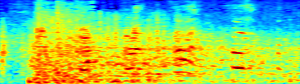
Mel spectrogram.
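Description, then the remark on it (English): A sudden, loud crack of thunder from a lightning flash bursts in and rolls on as a dense, rumbling roar during a nasty storm with pelting rain and rough wind, staying heavy for the rest of the moment, with no one speaking. “And then lightning flashes.”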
